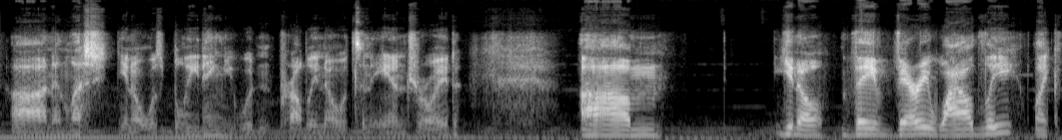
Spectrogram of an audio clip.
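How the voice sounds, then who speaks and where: A man's voice: mid-range voice, pushed and bright, highs cut off. A man acting as game master, explaining a tabletop roleplaying scene in a casual, conversational way.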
